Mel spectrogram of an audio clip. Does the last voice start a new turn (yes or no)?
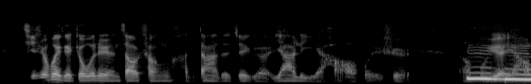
yes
